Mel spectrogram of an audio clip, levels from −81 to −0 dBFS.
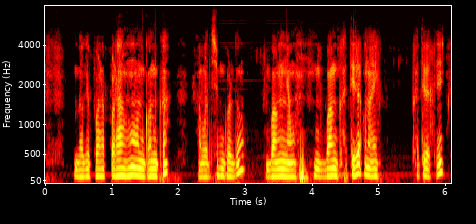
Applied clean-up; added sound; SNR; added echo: neural separator model SepFormer DNS4.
